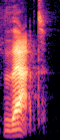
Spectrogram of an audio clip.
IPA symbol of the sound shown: ð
